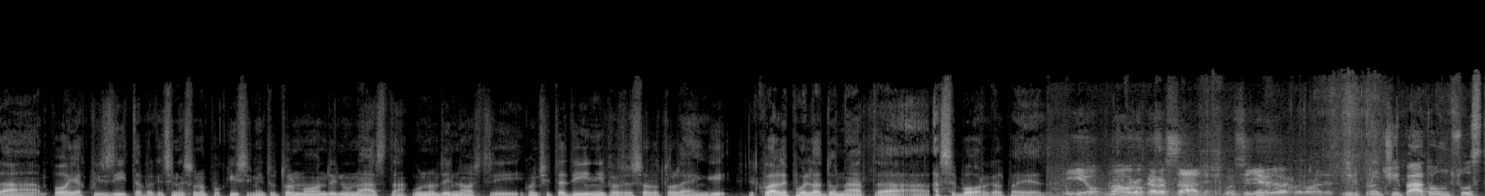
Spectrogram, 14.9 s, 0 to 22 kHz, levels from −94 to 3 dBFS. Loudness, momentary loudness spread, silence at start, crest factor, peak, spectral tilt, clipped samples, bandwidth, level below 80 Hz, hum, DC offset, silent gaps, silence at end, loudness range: -30 LUFS; 10 LU; 0 s; 22 dB; -6 dBFS; -6.5 dB/octave; under 0.1%; 13.5 kHz; -42 dBFS; none; under 0.1%; none; 0.05 s; 4 LU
